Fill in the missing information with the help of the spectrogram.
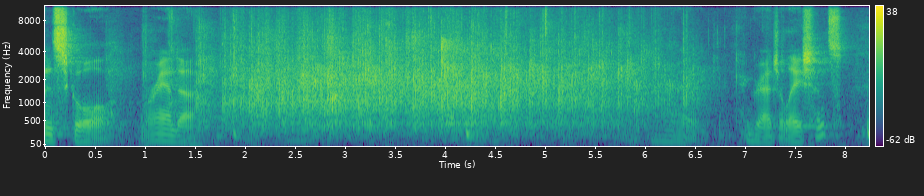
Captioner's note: applause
